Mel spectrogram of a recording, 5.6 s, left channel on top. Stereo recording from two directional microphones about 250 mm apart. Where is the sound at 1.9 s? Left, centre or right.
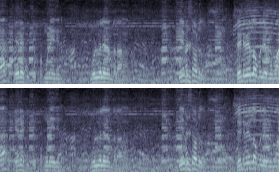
Centre.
